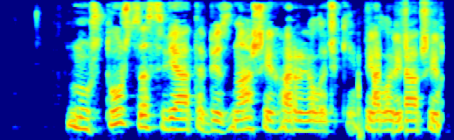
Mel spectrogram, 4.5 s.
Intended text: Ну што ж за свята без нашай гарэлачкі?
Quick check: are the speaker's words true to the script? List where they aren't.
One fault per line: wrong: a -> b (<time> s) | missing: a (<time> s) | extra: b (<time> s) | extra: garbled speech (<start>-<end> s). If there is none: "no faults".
extra: garbled speech (3.7-4.5 s)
